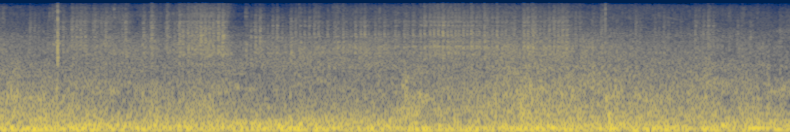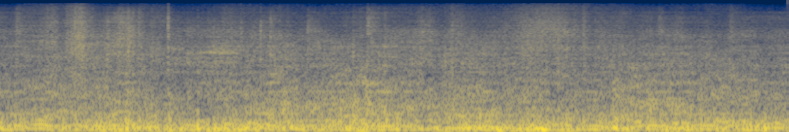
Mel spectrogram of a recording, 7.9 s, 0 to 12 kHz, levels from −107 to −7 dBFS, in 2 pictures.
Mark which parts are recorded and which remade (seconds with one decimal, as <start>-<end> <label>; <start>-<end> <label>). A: 0.0-3.8 recorded; 3.8-7.9 remade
